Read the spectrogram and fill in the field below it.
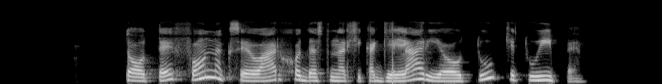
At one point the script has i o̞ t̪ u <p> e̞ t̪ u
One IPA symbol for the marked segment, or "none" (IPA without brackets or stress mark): c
